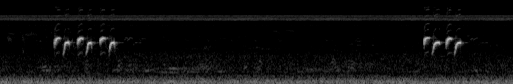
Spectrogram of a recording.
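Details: Sooty-headed bulbul calling a rival as a lure: a phrase of five down-slurred whistles, then after a pause a shorter phrase of four, each note dropping in pitch, against steady low background noise.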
